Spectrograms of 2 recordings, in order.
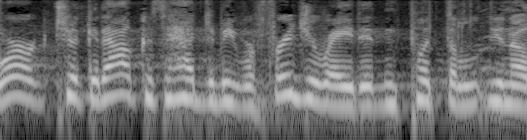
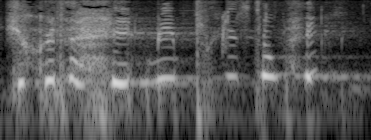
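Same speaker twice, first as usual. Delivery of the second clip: much higher pleading whisper; higher guilty whispered plea; guilty whimper. Retold or imitated. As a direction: beg forgiveness in a tiny high voice. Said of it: "Claudia when she's guilty".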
